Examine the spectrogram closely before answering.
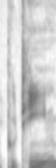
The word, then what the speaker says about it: poutine: those kind of things I'm going to continue to say poutine because it's a regional pronunciation and I don't care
